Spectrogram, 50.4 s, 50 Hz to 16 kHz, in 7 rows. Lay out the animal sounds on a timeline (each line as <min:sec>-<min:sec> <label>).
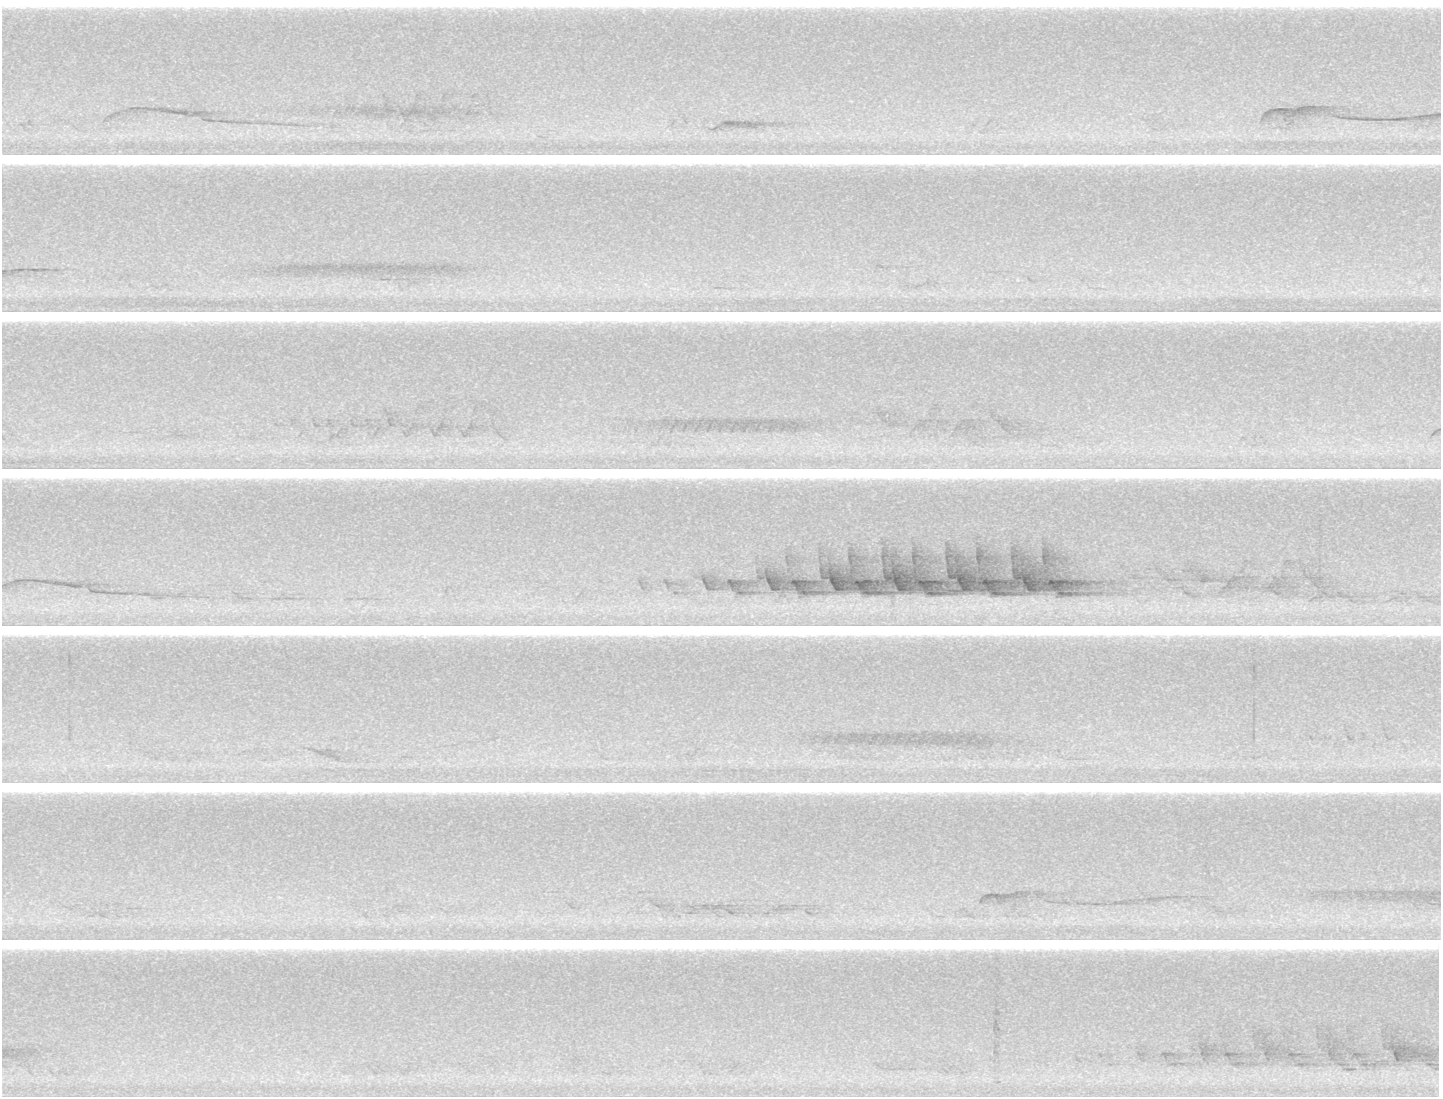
0:00.0-0:03.8 Veery (Catharus fuscescens)
0:00.1-0:01.5 Eastern Wood-Pewee (Contopus virens)
0:01.4-0:02.4 Chestnut-sided Warbler (Setophaga pensylvanica)
0:06.0-0:07.6 Eastern Wood-Pewee (Contopus virens)
0:08.5-0:09.6 Pine Warbler (Setophaga pinus)
0:15.7-0:17.0 Chestnut-sided Warbler (Setophaga pensylvanica)
0:17.4-0:18.4 Pine Warbler (Setophaga pinus)
0:18.6-0:19.6 Chestnut-sided Warbler (Setophaga pensylvanica)
0:21.3-0:23.5 Eastern Wood-Pewee (Contopus virens)
0:24.6-0:27.2 Ovenbird (Seiurus aurocapilla)
0:27.3-0:28.4 Chestnut-sided Warbler (Setophaga pensylvanica)
0:28.0-0:28.8 Veery (Catharus fuscescens)
0:30.2-0:30.7 Veery (Catharus fuscescens)
0:32.8-0:33.7 Pine Warbler (Setophaga pinus)
0:36.3-0:50.4 Red-eyed Vireo (Vireo olivaceus)
0:38.8-0:40.2 Veery (Catharus fuscescens)
0:40.7-0:42.1 Eastern Wood-Pewee (Contopus virens)
0:42.3-0:43.5 Pine Warbler (Setophaga pinus)
0:48.6-0:50.4 Ovenbird (Seiurus aurocapilla)
0:49.8-0:50.4 Veery (Catharus fuscescens)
